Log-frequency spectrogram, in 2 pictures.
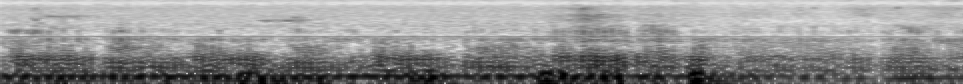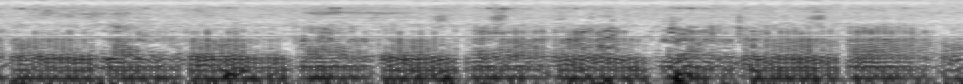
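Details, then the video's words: Domestic kitten at rest purring, a low vibrating hum that swells and eases in uneven breaths, with faint higher rustling sounds scattered through it. "Cute Kitten Purring"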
